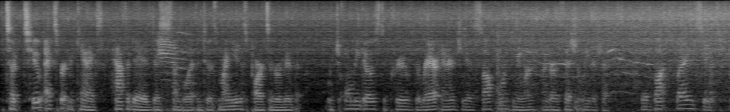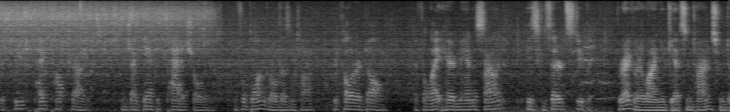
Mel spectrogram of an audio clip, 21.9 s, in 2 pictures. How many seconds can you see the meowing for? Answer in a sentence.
The meowing can be heard for 5 seconds in total.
